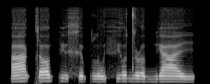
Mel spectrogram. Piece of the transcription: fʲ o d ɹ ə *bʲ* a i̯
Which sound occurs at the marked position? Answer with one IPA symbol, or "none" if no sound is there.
bʲ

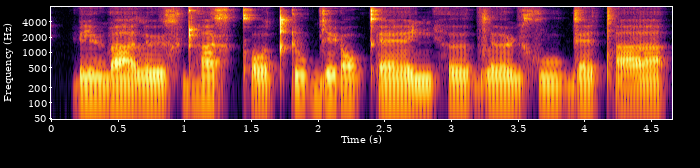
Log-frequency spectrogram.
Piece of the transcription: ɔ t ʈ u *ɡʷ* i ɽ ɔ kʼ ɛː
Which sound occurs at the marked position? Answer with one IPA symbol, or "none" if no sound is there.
ɡ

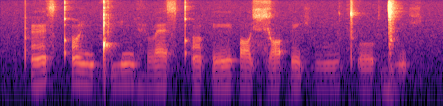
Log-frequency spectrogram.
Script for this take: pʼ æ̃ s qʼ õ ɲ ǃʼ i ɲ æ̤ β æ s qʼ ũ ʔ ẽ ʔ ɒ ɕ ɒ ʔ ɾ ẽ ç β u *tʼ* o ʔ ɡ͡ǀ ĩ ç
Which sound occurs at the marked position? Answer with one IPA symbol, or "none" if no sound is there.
tʼ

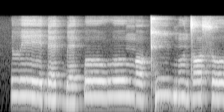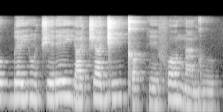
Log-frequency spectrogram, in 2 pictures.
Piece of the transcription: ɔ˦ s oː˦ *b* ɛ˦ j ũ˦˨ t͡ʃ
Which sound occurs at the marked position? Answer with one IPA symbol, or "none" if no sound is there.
ɡ͡b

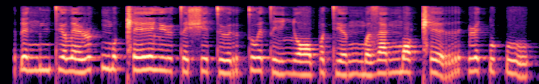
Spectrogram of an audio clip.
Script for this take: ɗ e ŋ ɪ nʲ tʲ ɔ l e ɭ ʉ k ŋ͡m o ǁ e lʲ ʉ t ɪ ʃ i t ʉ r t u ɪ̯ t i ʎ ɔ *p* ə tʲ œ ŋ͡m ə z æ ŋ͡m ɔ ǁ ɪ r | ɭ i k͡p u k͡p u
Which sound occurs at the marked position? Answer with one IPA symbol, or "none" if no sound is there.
p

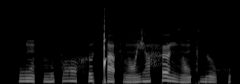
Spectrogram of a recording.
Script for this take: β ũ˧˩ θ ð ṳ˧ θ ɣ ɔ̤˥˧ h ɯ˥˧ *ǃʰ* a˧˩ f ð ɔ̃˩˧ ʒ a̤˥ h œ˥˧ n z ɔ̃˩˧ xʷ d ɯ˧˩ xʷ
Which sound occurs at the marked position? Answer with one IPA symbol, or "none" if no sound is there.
ǃ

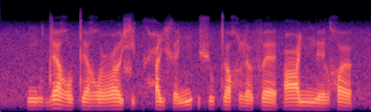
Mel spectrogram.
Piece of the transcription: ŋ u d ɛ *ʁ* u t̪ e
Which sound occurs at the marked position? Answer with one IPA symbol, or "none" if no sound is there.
ʁ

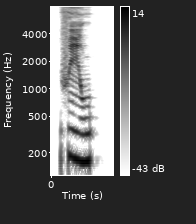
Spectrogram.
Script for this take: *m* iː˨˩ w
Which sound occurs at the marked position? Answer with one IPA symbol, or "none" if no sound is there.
f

